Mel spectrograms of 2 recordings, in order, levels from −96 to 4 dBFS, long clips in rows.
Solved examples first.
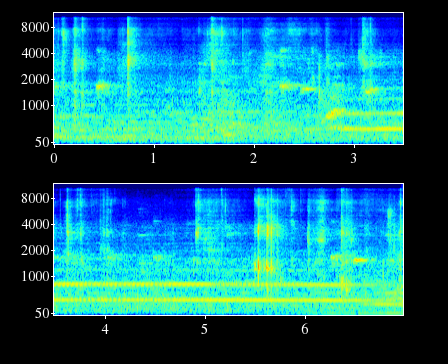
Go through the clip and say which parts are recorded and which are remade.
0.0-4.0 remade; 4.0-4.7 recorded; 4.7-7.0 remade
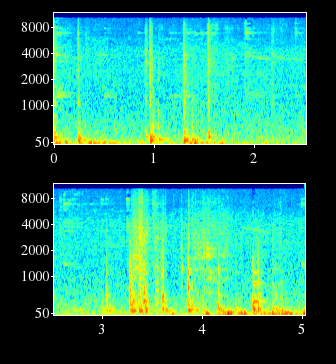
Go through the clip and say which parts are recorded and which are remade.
0.0-1.2 recorded; 1.2-2.2 remade; 2.2-2.8 recorded; 2.8-3.5 remade; 3.5-5.0 recorded

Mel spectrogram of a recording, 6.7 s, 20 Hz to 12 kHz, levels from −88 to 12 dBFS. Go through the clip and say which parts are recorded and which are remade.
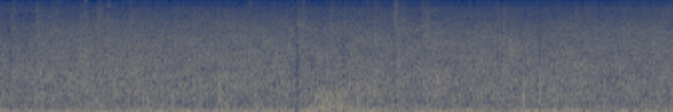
0.0-0.8 remade; 0.8-1.7 recorded; 1.7-2.4 remade; 2.4-2.9 recorded; 2.9-6.7 remade

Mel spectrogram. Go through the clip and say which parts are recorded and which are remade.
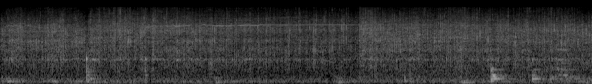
0.0-5.9 recorded

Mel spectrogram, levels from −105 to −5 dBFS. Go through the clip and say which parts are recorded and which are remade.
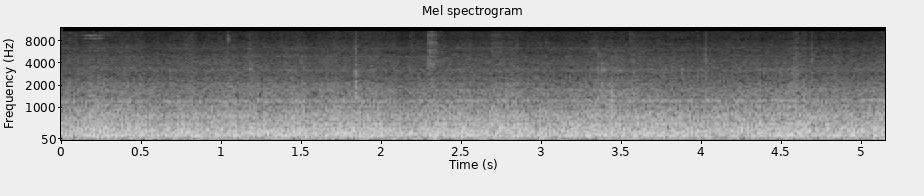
0.0-5.2 recorded

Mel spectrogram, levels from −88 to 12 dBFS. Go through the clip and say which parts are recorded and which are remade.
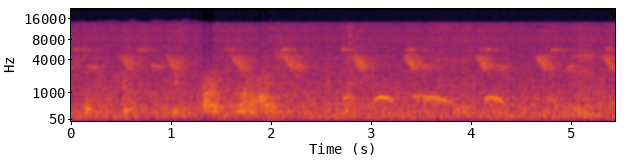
0.0-5.4 recorded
